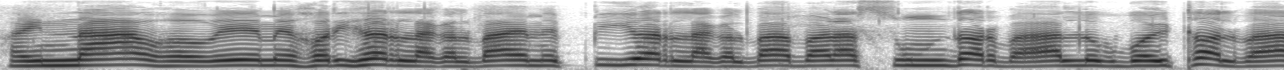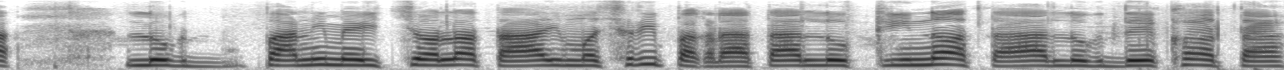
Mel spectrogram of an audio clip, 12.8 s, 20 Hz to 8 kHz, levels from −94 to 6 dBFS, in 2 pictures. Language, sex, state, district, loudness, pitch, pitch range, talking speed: Bhojpuri, female, Bihar, East Champaran, -15 LUFS, 220 Hz, 205-235 Hz, 135 wpm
